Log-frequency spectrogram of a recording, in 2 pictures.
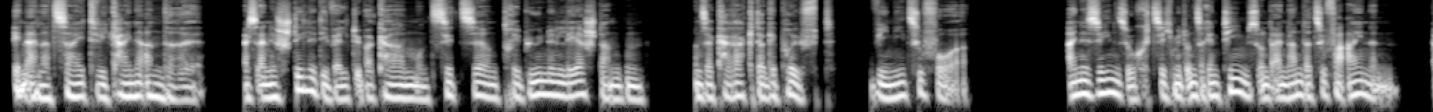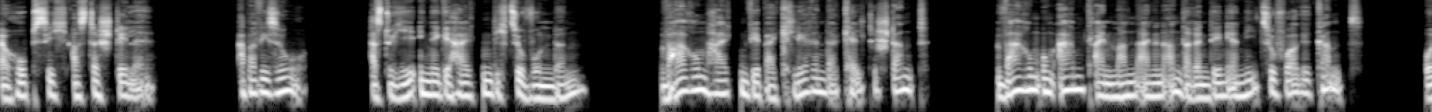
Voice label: Imagefilm; Fandom

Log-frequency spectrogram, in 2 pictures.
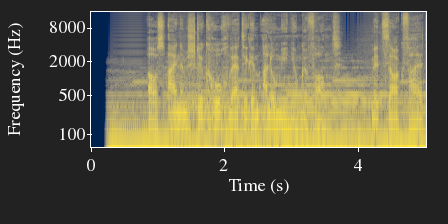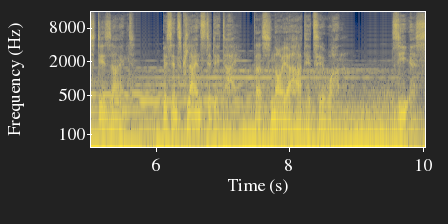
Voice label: tv spot; das neue htc one m8

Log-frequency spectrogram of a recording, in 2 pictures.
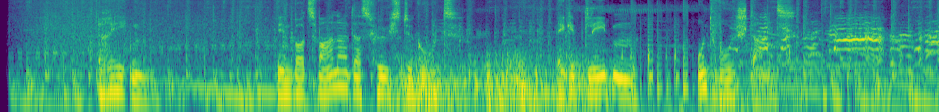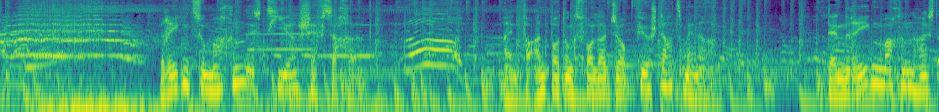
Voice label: off trailer; ARD "1plus"; berlin; LOFT VOICES

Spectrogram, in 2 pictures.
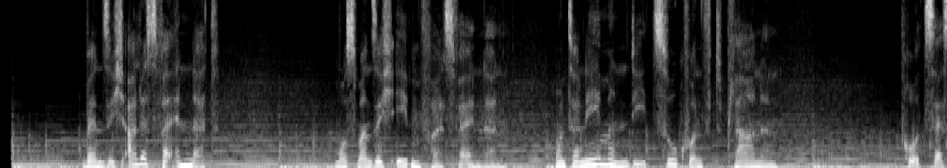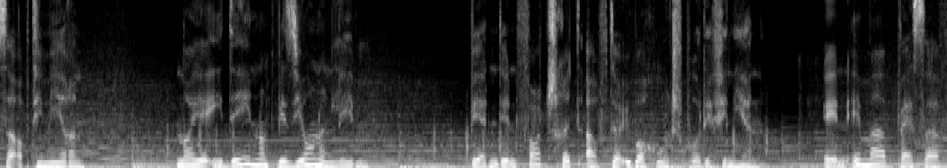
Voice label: Imagefilm Evolution; LOFT VOICES

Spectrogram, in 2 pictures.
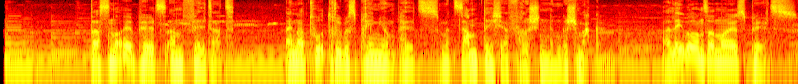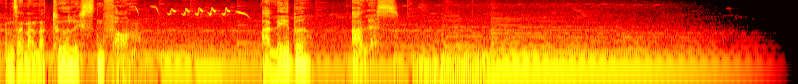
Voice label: Werbung Bier, Commercial, German

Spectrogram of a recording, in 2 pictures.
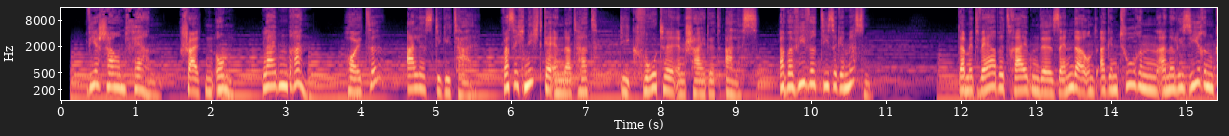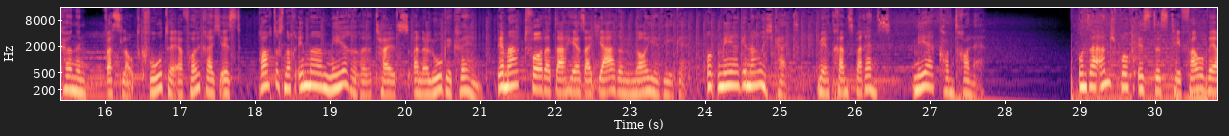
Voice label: Unternehmensfilm; AdScanner

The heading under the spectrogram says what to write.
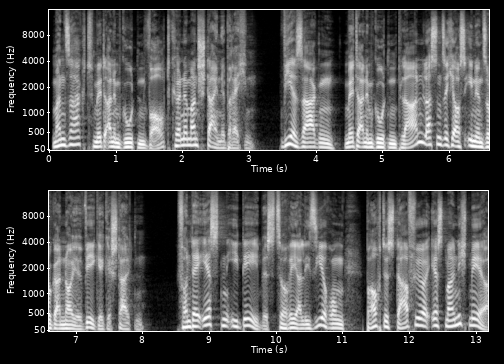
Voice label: Imageclip Ingenieurbüro markant dynamisch

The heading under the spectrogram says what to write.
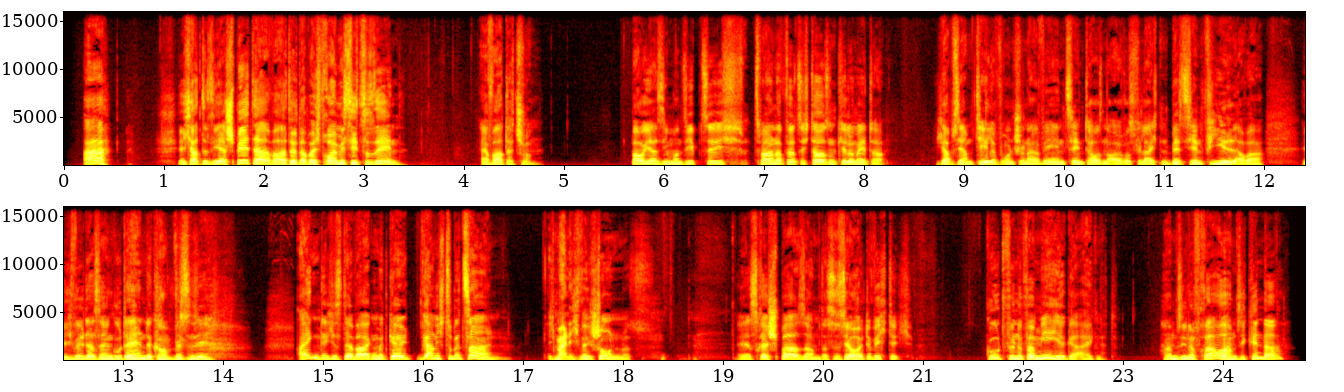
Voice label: Synchron Franzoesisch

